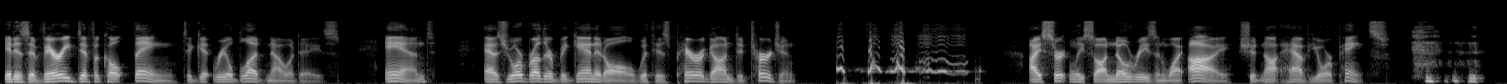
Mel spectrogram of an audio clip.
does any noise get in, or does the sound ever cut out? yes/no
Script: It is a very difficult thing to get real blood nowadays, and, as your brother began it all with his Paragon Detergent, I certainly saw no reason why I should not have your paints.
yes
